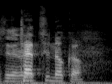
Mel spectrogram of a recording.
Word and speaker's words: Tatsunoko: Tatsunoko. – Tatsunoko. – That's close enough.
